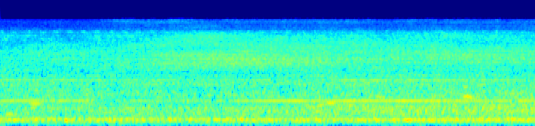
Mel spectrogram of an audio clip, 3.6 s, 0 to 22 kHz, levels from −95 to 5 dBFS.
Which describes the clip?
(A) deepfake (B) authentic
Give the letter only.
B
